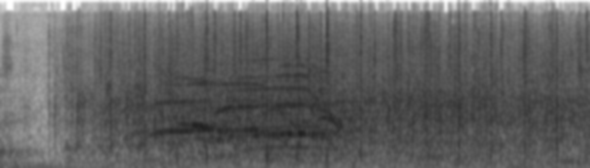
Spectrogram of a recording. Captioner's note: applause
